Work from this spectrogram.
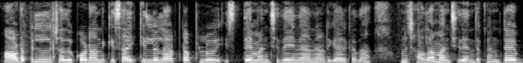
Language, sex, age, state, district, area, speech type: Telugu, female, 18-30, Andhra Pradesh, Kurnool, urban, spontaneous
